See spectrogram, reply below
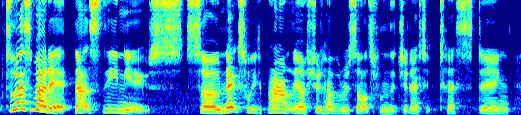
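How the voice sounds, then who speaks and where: A woman vlogging to camera from home, with a croaky voice from a sore throat, chatting in a rambling way with many fillers and restarts. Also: mid-range voice, big pitch swings, a little fast, sharp tone. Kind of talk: casual chat to camera.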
